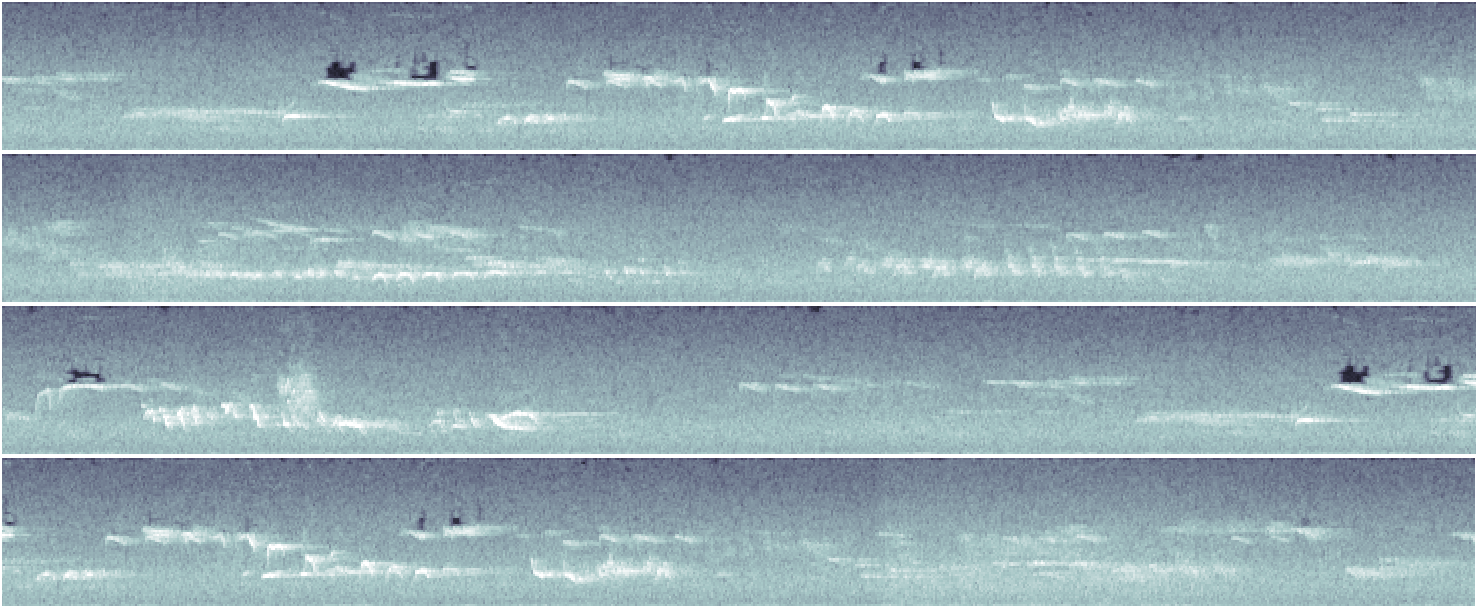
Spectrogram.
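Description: Faint birdsong: small birds chirping and singing in short high phrases that come and go every few seconds, over a low steady hiss.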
